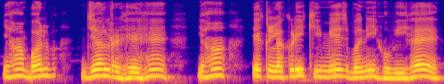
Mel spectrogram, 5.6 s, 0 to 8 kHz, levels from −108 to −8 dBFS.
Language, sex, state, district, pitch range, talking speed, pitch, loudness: Hindi, male, Jharkhand, Ranchi, 160-190 Hz, 140 wpm, 175 Hz, -16 LUFS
